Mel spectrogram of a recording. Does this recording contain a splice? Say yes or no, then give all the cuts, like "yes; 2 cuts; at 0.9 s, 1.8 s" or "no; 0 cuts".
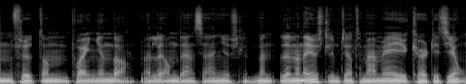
no; 0 cuts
